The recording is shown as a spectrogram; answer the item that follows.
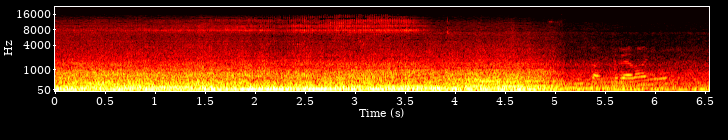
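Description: A motor vehicle passing close by in street traffic, a loud steady low engine rumble that drops away about five seconds in.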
